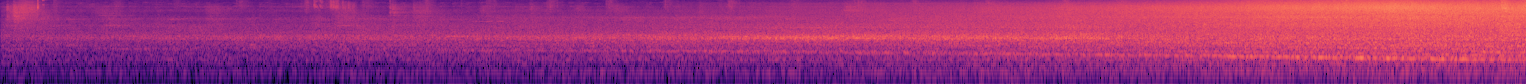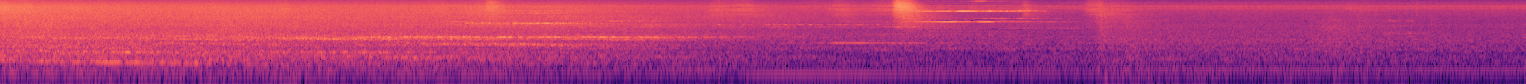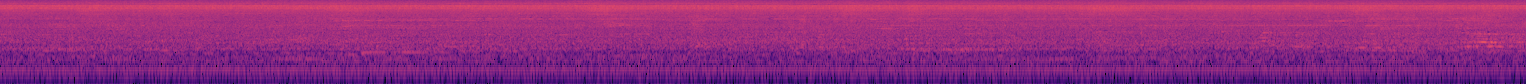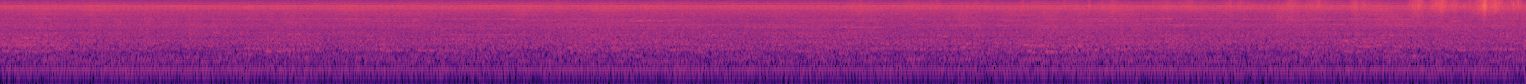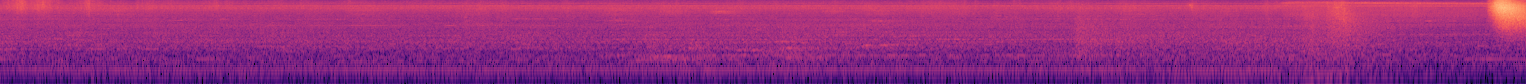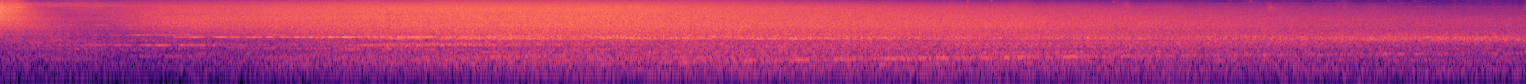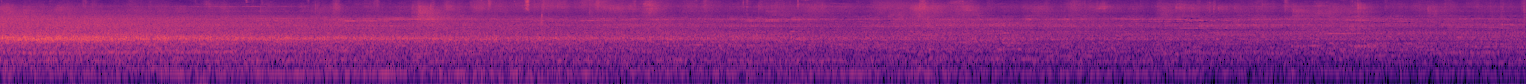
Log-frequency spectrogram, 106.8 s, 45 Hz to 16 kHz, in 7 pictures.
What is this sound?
Subway in Santiago, Chile april 23 2015
Subway arriving at its station in Santiago of Chile.
Chile, metro, n, Santiago, subway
